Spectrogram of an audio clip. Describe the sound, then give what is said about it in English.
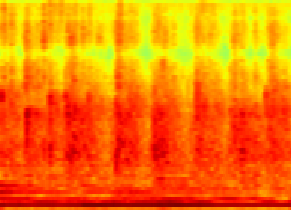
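A large audience claps steadily together unto Jesus during a sermon, the dense patter of many hands filling the room over a low, sustained droning tone, with no voices standing out. “I thought you'd clap unto Jesus.”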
